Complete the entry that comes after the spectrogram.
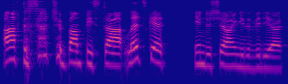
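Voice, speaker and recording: A woman's voice: mid-range voice, expressive, normal speed, a bit bright. A woman, a singing teacher chatting casually to her live-stream audience and often restarting her phrases.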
